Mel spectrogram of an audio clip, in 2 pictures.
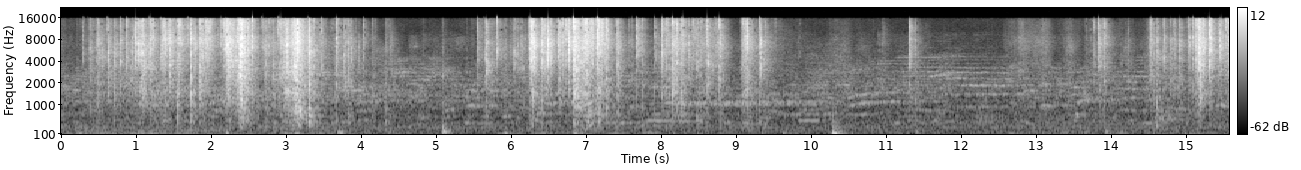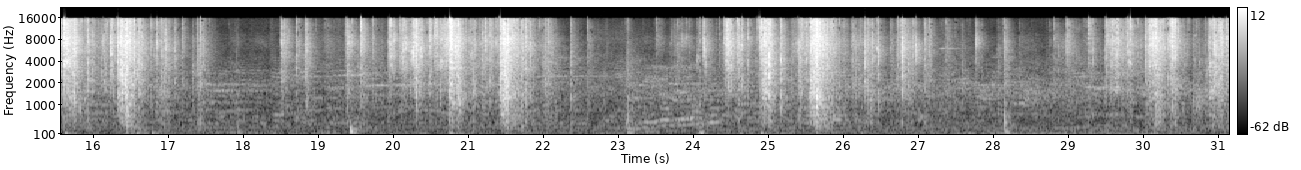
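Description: Foil trading-card pack wrappers crinkling and tearing in repeated bursts as packs are opened, with cards sliding and tapping against each other as they are flipped and stacked. Faint music plays underneath.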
